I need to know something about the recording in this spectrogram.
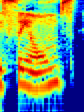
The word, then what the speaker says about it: Sims: um actually right outside of Mobile in a town called Sims, Alabama. If you're from there, you would say Sims with two syllables, but and it is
